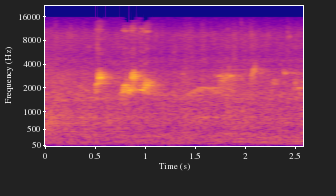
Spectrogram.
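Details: Red-whiskered bulbul lure bird in improvised fighting song: a few short, bright, fluty warbled notes, then softer slurred whistles, over a steady hiss of background noise.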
